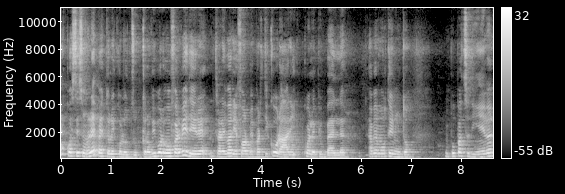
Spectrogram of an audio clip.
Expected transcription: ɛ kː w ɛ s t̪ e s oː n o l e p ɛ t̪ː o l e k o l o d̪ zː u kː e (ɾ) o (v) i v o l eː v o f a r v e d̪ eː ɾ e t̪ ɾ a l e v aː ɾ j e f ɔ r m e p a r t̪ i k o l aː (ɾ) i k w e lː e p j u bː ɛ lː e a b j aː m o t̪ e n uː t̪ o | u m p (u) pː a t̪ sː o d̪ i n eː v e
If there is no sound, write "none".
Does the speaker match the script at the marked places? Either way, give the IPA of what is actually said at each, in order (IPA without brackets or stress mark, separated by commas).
ɾ, v, ɾ, u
